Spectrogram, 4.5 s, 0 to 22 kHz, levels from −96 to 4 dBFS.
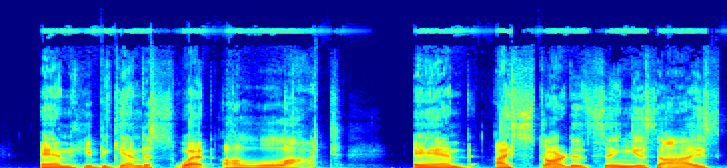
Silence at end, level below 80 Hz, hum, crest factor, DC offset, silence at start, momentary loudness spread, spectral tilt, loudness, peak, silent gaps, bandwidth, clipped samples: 0.1 s; -44 dBFS; none; 18 dB; under 0.1%; 0.25 s; 4 LU; -6 dB/octave; -18 LUFS; 0 dBFS; none; 19.5 kHz; under 0.1%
